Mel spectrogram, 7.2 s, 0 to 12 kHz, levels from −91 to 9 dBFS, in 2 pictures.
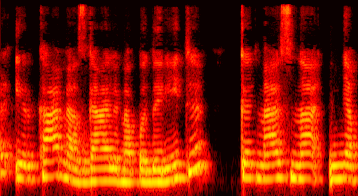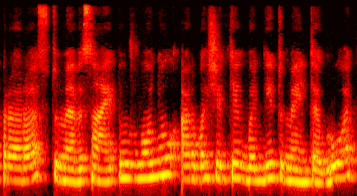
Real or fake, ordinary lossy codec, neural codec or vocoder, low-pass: real; MP3, 64 kbps; none; 10.8 kHz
